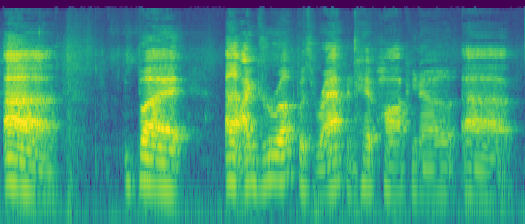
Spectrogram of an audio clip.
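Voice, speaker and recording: A man's voice: medium pitch, takes it slowly, a bit bright. A nineteen-year-old man talking as a podcast guest, rambling casually with lots of "uh" and "like" fillers. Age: teens. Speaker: podcast guest, spoken word poet. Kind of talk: casual interview chat. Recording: echoey room with faint noise.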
